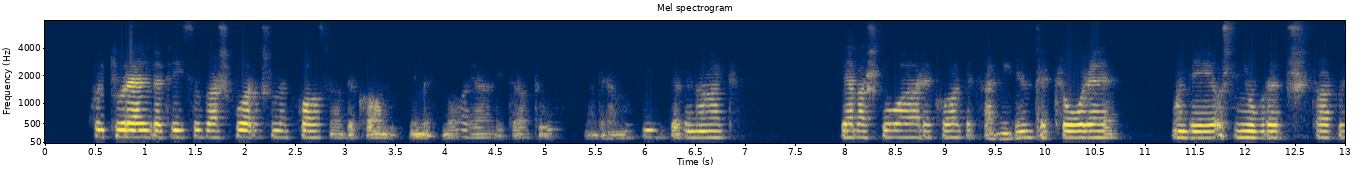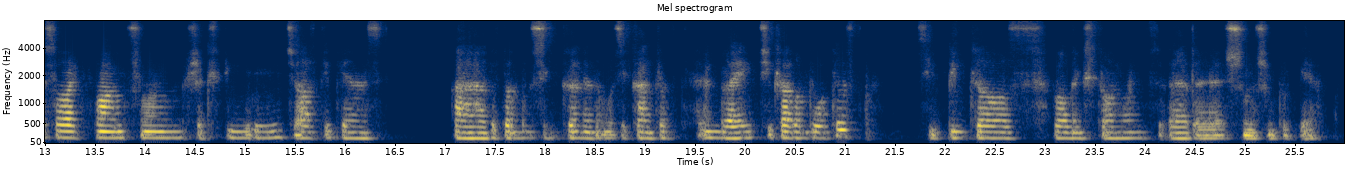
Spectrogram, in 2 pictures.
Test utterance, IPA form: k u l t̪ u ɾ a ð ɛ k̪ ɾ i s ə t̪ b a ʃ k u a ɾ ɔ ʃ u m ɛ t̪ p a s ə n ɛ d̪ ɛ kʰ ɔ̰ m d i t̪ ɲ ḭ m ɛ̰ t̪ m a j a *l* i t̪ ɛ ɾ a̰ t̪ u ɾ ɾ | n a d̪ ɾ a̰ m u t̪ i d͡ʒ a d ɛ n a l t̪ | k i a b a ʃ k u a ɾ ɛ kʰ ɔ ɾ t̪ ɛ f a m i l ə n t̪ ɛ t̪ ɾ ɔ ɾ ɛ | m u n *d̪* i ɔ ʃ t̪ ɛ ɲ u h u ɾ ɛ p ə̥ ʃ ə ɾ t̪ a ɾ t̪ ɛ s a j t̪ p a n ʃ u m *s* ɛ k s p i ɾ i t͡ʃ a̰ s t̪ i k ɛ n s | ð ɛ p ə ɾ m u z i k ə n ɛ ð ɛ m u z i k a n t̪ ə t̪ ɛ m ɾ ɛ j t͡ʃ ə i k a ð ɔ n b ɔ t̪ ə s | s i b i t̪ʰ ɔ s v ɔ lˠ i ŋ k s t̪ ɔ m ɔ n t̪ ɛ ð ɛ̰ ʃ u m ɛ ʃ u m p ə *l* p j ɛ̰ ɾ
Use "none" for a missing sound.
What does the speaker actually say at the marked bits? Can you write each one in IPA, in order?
l, d̪, ʃ, ɾ

